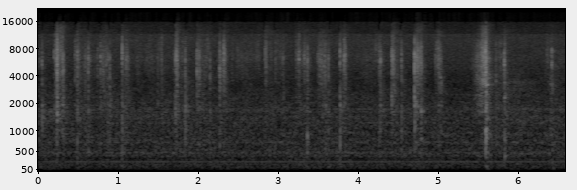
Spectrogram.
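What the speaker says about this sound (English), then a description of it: "Let me just pull some additional cards here to clarify." Tarot cards are pulled and shuffled by hand in a quiet room, giving a steady run of soft papery riffles and flicks with a few sharper snaps, close and fairly faint, with no voices.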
